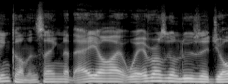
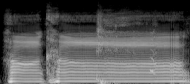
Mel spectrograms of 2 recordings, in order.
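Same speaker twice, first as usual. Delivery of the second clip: silly clown; 2 semitones higher than usual. Pretend. Sign-off joke.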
